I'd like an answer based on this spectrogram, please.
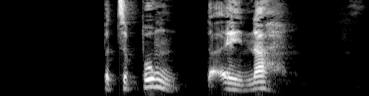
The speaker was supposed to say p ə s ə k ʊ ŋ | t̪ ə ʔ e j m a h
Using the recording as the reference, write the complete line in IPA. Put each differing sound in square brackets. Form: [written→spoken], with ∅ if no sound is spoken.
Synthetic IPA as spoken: p ə [s→t͡s] ə [k→p] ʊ ŋ | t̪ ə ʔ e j [m→n] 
